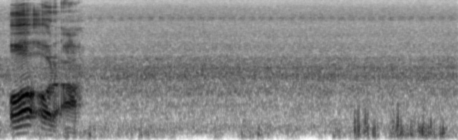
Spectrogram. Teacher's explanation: कंठ से उच्चारण स्थान जो माना गया है वह स्वर में होता है अ और आ।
